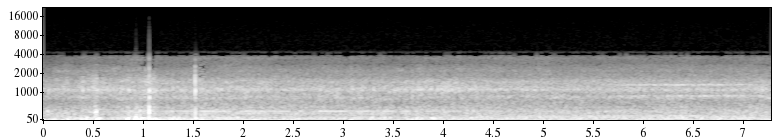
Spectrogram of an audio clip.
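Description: Wind rushing and buffeting on the microphone in flight under a paraglider, a steady low rumble with a couple of short knocks about a second in.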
